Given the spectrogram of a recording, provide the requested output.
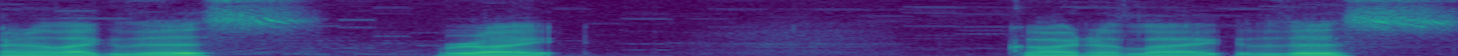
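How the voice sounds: A man's put-on character voice, gravelly and raspy, at a medium pitch and fairly slow pace, flat and monotone over background music.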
